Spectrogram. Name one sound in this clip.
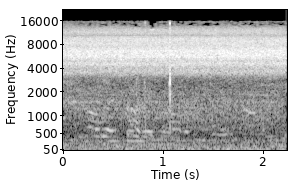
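A wooden game piece clicks down onto a board.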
